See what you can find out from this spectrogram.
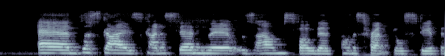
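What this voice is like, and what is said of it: New Zealand accent. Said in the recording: “your Kiwi accent”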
